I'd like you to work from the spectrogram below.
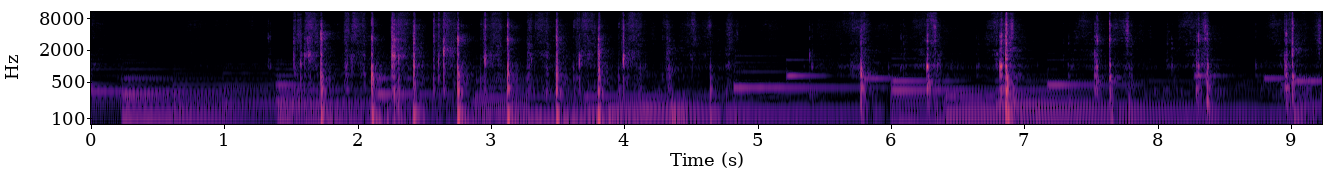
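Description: Tarot oracle cards shuffled and drawn, a run of crisp, close riffling snaps and slaps arriving in irregular bursts, heard over sustained soft background music with no voices.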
